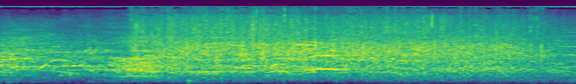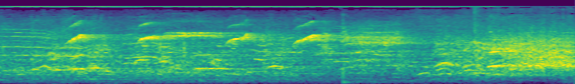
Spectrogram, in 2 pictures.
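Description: A large crowd murmurs and chants outdoors.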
